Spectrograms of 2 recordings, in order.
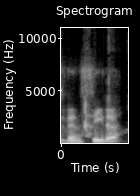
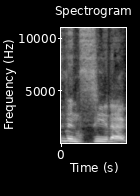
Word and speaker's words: Vincita: taking on tony vincita did i say it right this time no you didn't it's vincita that's what i said vincenta come on you said vincetta you like to throw an extra ends in your words no i i said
